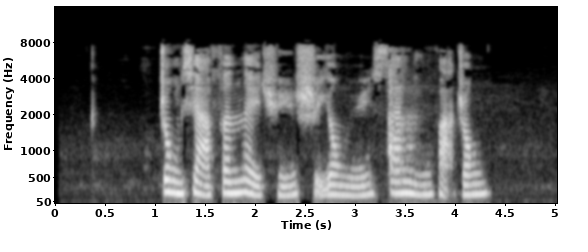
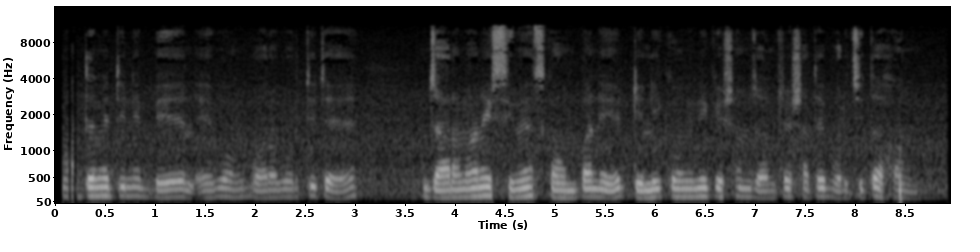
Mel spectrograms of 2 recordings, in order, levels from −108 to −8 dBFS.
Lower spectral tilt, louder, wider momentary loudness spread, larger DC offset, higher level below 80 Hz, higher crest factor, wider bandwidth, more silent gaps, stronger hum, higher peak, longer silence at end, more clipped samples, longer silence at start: about the same, -4 dB/octave vs -4.5 dB/octave; first, -19 LUFS vs -48 LUFS; second, 7 LU vs 11 LU; neither; first, -58 dBFS vs under -90 dBFS; about the same, 18 dB vs 18 dB; second, 8 kHz vs 11 kHz; neither; neither; first, -2 dBFS vs -30 dBFS; first, 0.7 s vs 0.35 s; neither; first, 1.05 s vs 0.05 s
